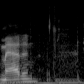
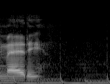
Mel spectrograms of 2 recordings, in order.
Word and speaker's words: Maddie: Is that how you say it, Madden? I say Maddie. Yeah. Mad D, and I just don't try to say the H or N. It's Maddie.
